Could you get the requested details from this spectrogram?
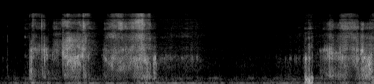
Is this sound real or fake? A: fake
